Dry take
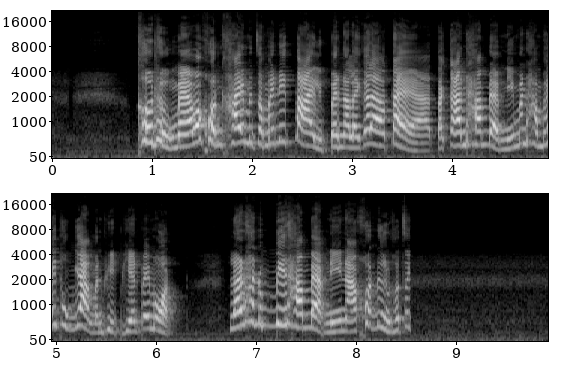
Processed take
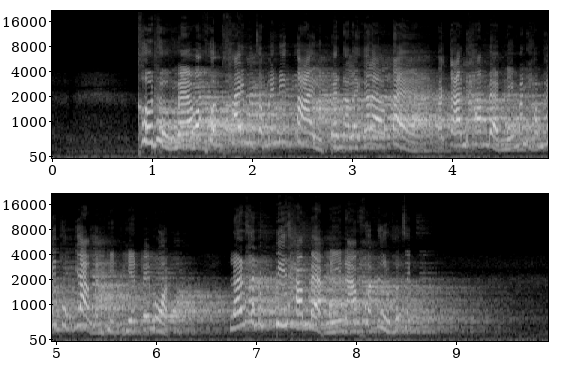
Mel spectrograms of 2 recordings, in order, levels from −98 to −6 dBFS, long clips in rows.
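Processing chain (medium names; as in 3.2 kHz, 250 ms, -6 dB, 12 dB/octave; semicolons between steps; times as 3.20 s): fifteen-band graphic EQ 100 Hz -9 dB, 2.5 kHz -6 dB, 10 kHz -10 dB; plate-style reverb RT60 2.2 s, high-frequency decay 0.3×, pre-delay 115 ms, DRR 5 dB; trim -2.5 dB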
